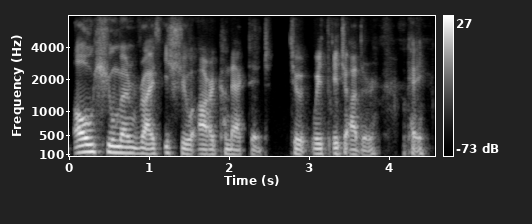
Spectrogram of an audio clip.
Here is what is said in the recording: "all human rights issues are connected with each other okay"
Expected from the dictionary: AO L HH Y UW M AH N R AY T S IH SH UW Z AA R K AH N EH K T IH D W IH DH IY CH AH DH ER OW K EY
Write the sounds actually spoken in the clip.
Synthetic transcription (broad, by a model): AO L HH Y UW M AH N R AY T S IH SH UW AA R K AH N EH K T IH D W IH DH IY CH AH DH ER OW K EY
